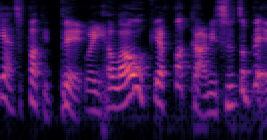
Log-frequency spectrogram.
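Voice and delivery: speech mixed with laughter. Retelling a reply that the communism talk was a bit: imitating Act Man laughing. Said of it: "smiling and laughing".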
